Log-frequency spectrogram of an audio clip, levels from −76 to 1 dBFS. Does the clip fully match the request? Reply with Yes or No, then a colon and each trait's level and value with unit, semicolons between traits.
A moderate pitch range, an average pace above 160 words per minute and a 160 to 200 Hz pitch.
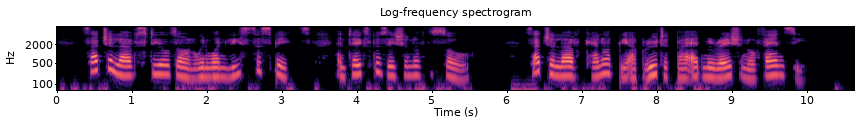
No: average, 3.5 semitones; average, 140 wpm; high, 190 Hz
